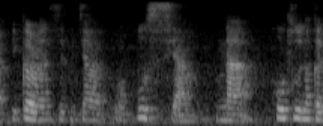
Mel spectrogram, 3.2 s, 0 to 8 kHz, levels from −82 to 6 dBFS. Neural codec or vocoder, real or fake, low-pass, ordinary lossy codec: none; real; 7.2 kHz; none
